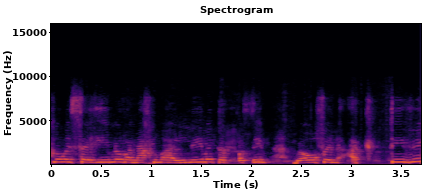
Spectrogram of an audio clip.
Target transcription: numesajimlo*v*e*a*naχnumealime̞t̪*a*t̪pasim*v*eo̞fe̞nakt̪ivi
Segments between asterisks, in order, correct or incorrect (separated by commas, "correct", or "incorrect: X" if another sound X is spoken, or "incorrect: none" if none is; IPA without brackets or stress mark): correct, correct, correct, incorrect: b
